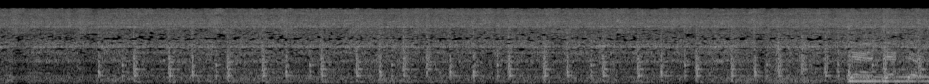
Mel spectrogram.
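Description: Band sawmill blade cutting through a log on a trolley carriage: a steady, even hiss. A faint steady beat of background music runs under it and grows louder near the end.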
